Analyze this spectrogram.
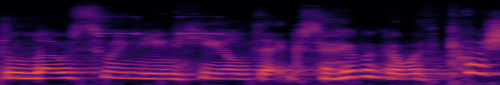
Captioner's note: timer beeps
